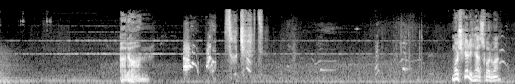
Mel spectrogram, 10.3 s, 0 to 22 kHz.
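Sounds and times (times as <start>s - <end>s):
speech: 2.5s - 3.0s, 9.1s - 10.2s
dog barking with sharp yips: 3.7s - 4.4s.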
